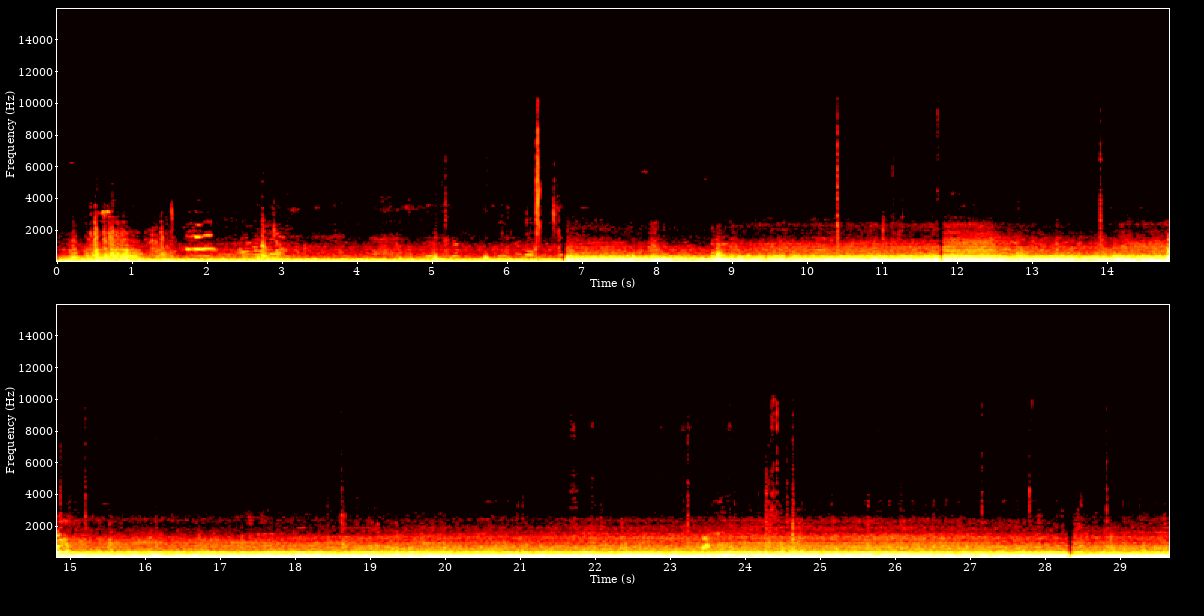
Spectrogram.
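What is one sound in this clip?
A vehicle engine rumbles steadily from inside a moving vehicle.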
